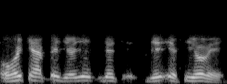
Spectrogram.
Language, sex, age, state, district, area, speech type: Punjabi, male, 45-60, Punjab, Gurdaspur, urban, conversation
